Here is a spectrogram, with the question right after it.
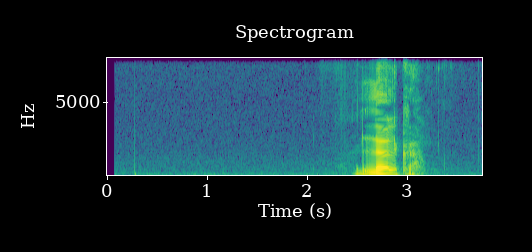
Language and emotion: Russian, neutral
